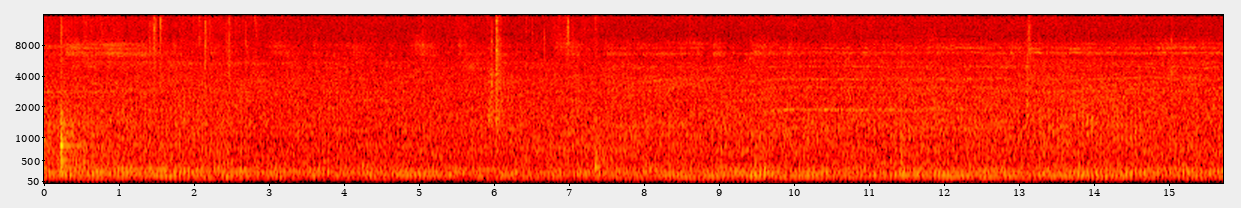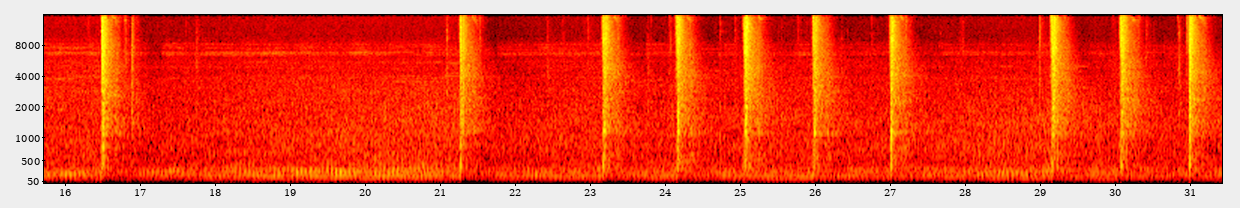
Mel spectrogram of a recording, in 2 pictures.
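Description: Pneumatic nail gun driving nails into timber boards: single shots near the start and about halfway, then a run of shots about a second apart in the last third. A steady low rumble runs underneath.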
